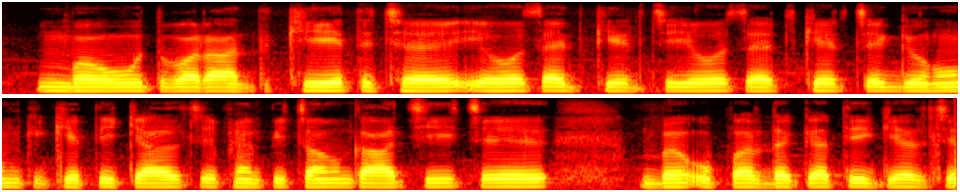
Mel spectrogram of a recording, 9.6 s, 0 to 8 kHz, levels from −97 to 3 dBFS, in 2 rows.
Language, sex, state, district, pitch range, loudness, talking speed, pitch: Maithili, male, Bihar, Madhepura, 120-125 Hz, -17 LUFS, 155 wpm, 125 Hz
